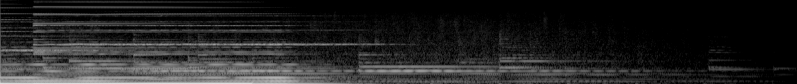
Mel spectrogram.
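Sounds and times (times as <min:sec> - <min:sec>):
monstrous horror synth: 0:00.0 - 0:04.0.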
